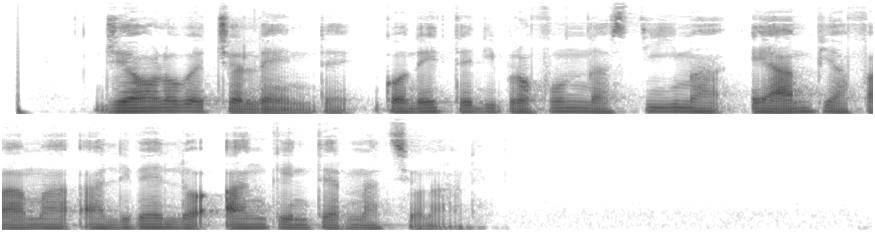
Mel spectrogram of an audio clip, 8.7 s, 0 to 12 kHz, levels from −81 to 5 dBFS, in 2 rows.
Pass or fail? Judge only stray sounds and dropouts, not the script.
pass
